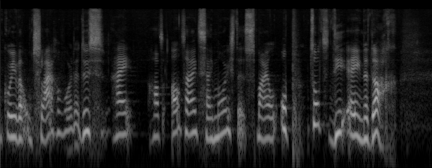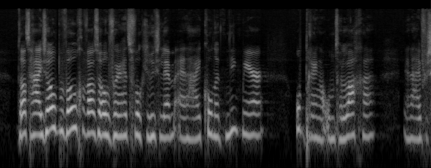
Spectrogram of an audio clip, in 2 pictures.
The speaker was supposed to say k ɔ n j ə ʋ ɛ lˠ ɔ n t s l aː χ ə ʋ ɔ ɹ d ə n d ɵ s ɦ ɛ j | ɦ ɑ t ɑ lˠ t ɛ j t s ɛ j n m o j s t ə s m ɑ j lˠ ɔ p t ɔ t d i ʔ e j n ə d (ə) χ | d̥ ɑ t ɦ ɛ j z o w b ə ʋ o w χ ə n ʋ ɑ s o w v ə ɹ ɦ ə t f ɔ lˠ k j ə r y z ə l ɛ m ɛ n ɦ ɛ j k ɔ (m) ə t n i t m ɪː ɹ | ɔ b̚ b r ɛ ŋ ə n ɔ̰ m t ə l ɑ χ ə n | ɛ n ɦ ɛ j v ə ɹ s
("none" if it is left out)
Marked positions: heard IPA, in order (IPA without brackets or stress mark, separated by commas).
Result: ɑ, n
